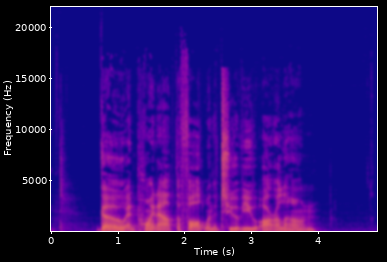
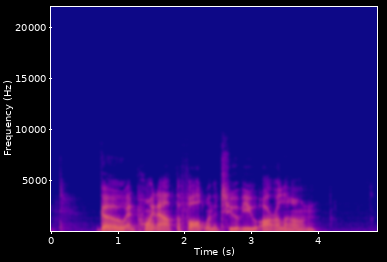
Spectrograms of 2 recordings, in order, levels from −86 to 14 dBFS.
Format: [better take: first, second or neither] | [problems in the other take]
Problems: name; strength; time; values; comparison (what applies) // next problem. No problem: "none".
first | muffled; very; fading above 3.5 kHz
